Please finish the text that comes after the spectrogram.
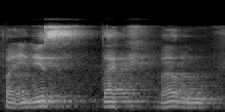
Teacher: رو واو مدہ ہے، 2 حرکات لمبا کریں گے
